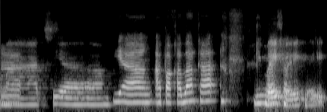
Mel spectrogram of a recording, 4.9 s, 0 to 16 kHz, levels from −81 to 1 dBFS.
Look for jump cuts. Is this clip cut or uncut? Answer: uncut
